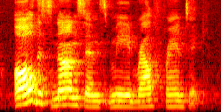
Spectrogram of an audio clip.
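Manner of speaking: plain reading voice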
